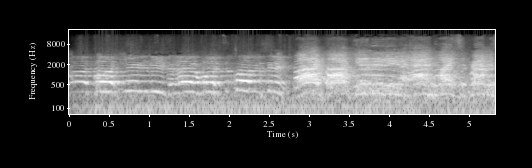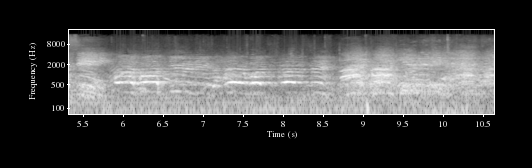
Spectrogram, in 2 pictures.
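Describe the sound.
A protest crowd marching through downtown San Luis Obispo chants in a repeating call-and-response pattern, a single leader's voice answered by many loud voices together, the rhythmic chant cycling steadily throughout.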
